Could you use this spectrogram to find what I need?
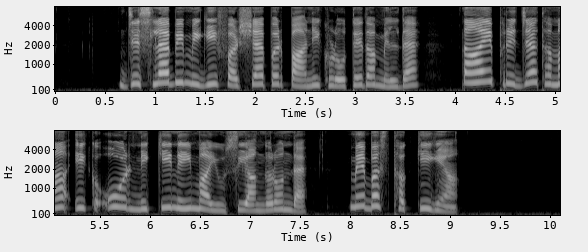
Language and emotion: Dogri, sad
